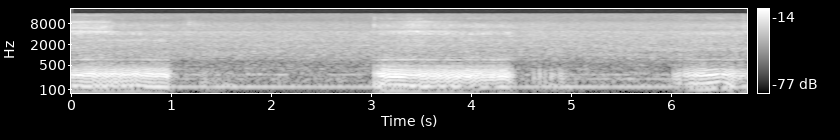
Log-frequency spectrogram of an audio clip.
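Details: An English Bulldog snoring: loud, low rumbling snores with quiet gaps, about three cycles roughly one every three seconds; snoring in a flat-faced dog.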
